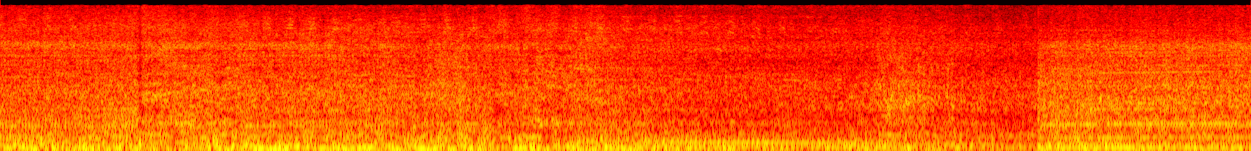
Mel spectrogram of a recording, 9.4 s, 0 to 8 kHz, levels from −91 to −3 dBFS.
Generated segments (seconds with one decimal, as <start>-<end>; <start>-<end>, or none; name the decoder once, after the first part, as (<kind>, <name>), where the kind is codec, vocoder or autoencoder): 1.0-1.8 (codec, SNAC); 3.7-4.3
